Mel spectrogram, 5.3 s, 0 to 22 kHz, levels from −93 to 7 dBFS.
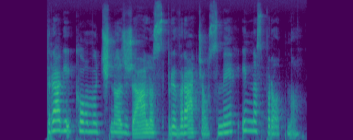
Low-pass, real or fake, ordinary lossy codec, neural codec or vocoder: none; real; none; none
